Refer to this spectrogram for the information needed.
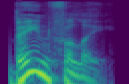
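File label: "banefully", British English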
